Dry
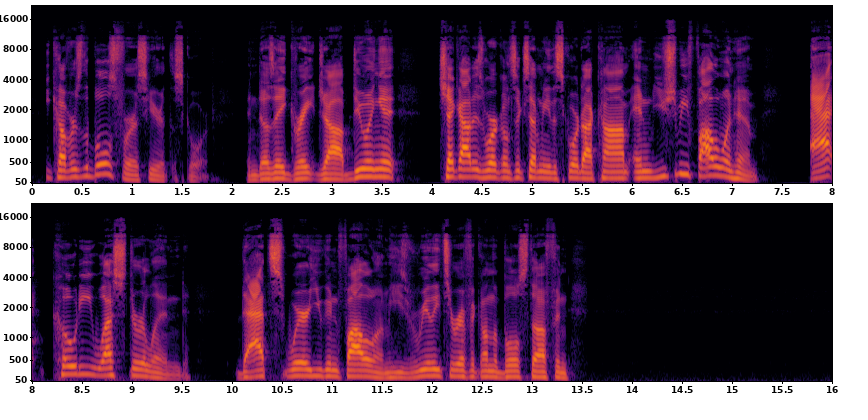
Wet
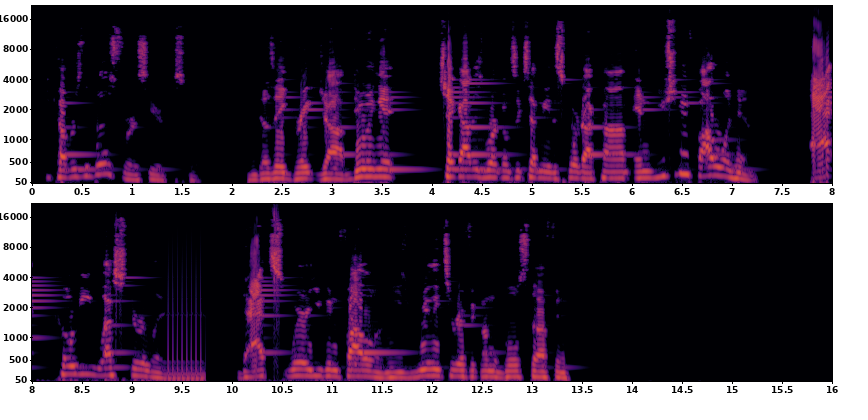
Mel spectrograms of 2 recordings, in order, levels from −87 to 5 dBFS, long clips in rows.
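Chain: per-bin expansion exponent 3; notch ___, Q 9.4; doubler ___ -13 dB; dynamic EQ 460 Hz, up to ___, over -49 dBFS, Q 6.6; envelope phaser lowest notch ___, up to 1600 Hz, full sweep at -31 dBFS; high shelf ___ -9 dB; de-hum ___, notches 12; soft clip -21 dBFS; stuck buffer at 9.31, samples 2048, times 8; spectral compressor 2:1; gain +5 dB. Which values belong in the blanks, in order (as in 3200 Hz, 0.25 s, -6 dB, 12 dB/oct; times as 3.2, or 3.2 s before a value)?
1000 Hz, 18 ms, -7 dB, 340 Hz, 7500 Hz, 332.4 Hz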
